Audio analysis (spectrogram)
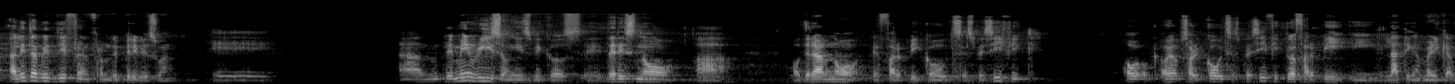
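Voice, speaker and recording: A man's voice: mid-range voice, sharp tone. A middle-aged man from Peru giving a conference presentation on engineering, speaking with frequent fillers and restarts. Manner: halting, many fillers and restarts; light joking aside. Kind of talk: conference talk.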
